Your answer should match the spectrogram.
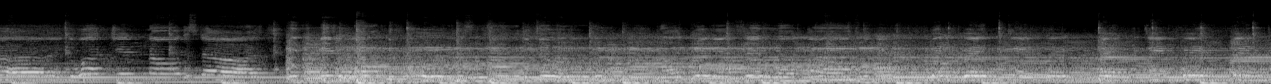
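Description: A two-piece rock band playing live: an electric guitar through an amplifier and a drum kit, in a stretch without vocals. Bending guitar notes sound over a steady kick drum for the first few seconds, then the guitar and drums thicken and get louder about three seconds in.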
